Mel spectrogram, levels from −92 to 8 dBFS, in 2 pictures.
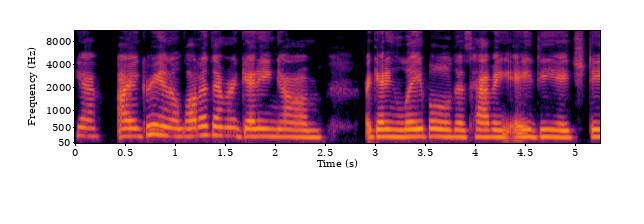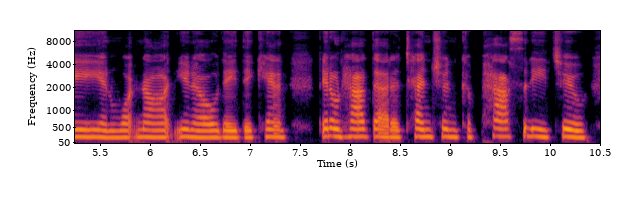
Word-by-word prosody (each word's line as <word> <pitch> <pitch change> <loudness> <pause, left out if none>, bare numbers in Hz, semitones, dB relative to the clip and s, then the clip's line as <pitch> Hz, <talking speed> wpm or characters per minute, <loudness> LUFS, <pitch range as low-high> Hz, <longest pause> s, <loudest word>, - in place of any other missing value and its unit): Yeah, 240 -2 -4 0.2
I 230 +1 +2
agree, 265 +5 +1
and 255 -2 +3
a 235 - -2
lotta 235 +4 0
them 255 -2 +1
are 245 - -1
getting, 225 -1 +1
um, 205 -2 -2 0.4
are - - +1
getting 215 0 +3
labeled 220 0 +3
as 205 -1 -1
having 210 -1 +1
ADHD 210 0 0
and 195 -1 0
whatnot, 205 0 -1
you 215 0 -1
know, 195 -1 +1
they 200 0 +2
they 195 0 -2
can't 210 0 -3 0.3
they 225 - +1
don't 225 -2 +2
have 220 0 +1
that 105 -1 +1
attention 215 - -1
capacity 220 0 -3
to 205 -4 +2
215 Hz, 170 wpm, -20 LUFS, 205-225 Hz, 0.4 s, and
